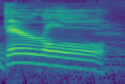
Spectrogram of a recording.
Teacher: I'm going to do mine as a vocalic L, where there's no clear schwa that is separate from the L sound.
